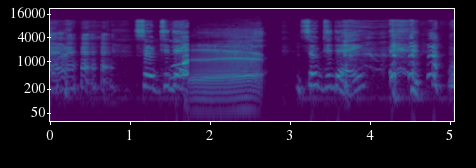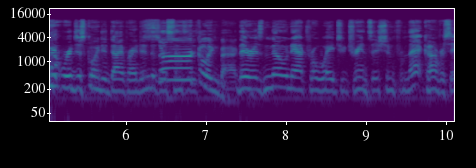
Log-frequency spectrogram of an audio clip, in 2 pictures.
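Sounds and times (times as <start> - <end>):
speech: 0.0 - 10.1
long voiced burp from a person after chugging a drink: 1.6 - 2.8.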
